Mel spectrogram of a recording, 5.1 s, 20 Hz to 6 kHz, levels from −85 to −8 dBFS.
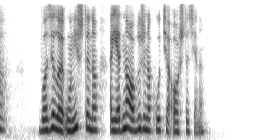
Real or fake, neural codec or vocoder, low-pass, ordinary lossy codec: fake; codec, 16 kHz, about 1 kbps, DyCAST, with the encoder's durations; 5.4 kHz; MP3, 48 kbps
